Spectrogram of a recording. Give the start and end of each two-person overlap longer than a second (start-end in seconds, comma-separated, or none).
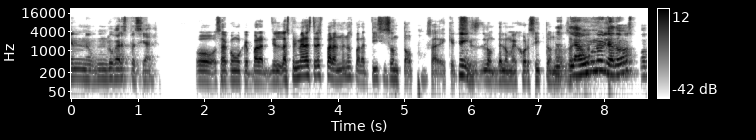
none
